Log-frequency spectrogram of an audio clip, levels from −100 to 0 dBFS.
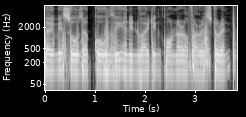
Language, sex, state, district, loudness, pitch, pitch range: English, male, Assam, Kamrup Metropolitan, -14 LUFS, 115 Hz, 110-115 Hz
